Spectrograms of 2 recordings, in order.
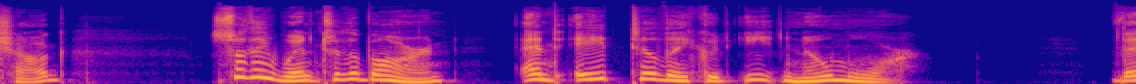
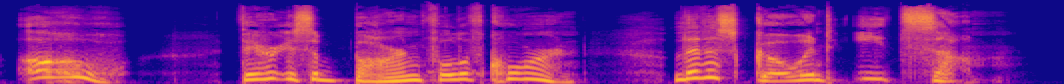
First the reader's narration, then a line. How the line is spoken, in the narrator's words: the jackal exclaimed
